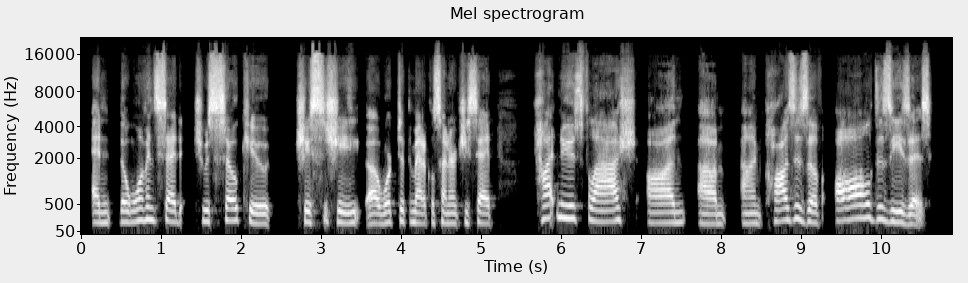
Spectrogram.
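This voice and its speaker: A woman in an ordinary speaking voice talks at a fairly slow pace, her medium pitch showing ordinary variation and her loudness very even, captured on a very clean recording with a silent background and a dry, close sound with no echo. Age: 60s. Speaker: OB-GYN and sex counselor, author. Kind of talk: casual chat. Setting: podcast interview.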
